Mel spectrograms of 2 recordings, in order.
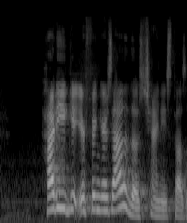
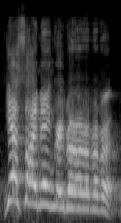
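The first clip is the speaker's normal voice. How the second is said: high, very loud angry rant; pissed-off teenager; 7 semitones higher, 14 dB louder than usual. Acted. Teenage daughter to validating parent, acted angry yelling. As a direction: yell back, dissolving into furious babble. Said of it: "when she's all pissed off".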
